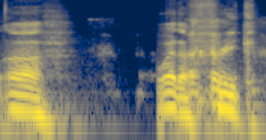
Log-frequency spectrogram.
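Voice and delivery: ordinary talk, nothing marked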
